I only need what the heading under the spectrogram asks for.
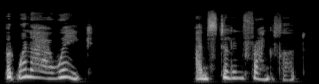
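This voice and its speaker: A woman voicing a gentle, homesick little girl in a storybook, speaking in an earnest, hesitant way. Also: high voice, measured pace, gravelly, no echo, voice pushed up. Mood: wistful, homesick.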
